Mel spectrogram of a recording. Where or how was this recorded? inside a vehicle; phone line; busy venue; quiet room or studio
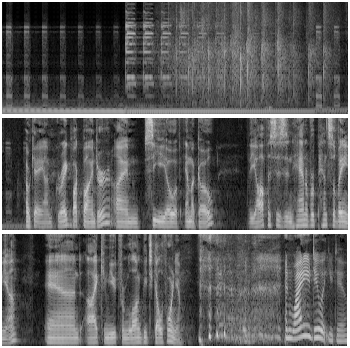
busy venue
